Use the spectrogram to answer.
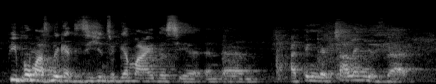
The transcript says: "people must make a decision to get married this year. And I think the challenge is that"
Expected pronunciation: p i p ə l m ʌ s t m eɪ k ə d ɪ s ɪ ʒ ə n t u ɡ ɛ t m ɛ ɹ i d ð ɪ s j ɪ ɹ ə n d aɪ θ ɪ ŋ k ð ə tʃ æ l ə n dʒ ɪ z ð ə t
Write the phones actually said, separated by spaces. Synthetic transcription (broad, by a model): p i p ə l m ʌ s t m eɪ k ə d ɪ s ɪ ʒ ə n t u ɡ ɛ t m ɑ i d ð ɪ s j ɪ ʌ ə n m aɪ θ ɪ ŋ k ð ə tʃ æ l ə n dʒ ɪ z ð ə t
